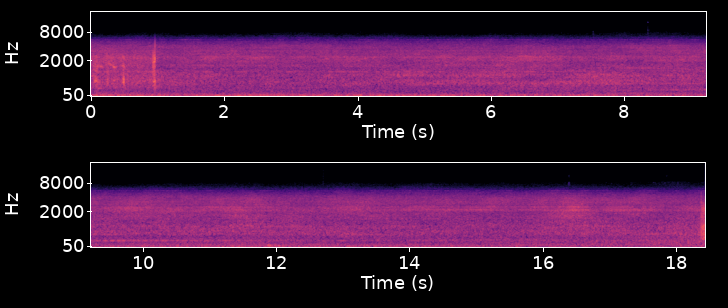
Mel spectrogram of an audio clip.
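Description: A jet airliner roars at Lisbon Airport during takeoffs and landings, a long sustained engine rumble that holds steady at moderate distance for the whole stretch, with no voices.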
